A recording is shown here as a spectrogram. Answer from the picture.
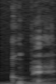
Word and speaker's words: coupe: well first of all you're saying it wrong okay Coupe it is Coupe Coupe what is wrong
